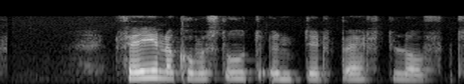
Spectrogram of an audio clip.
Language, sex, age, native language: Icelandic, male, 11, Icelandic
